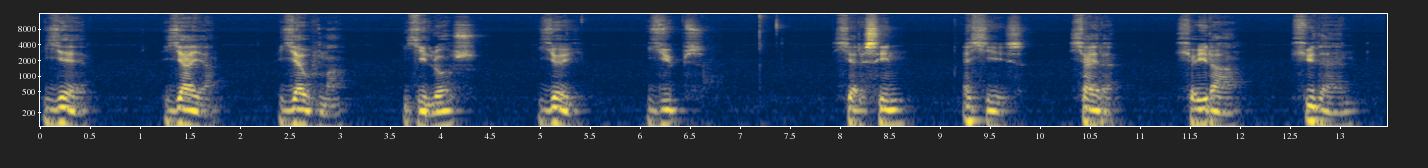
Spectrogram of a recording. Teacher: before front vowels, as in e, I, u, they move forward into the palate, which is called palatalization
